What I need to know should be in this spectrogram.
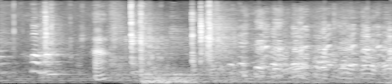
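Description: A door closes with a thud.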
